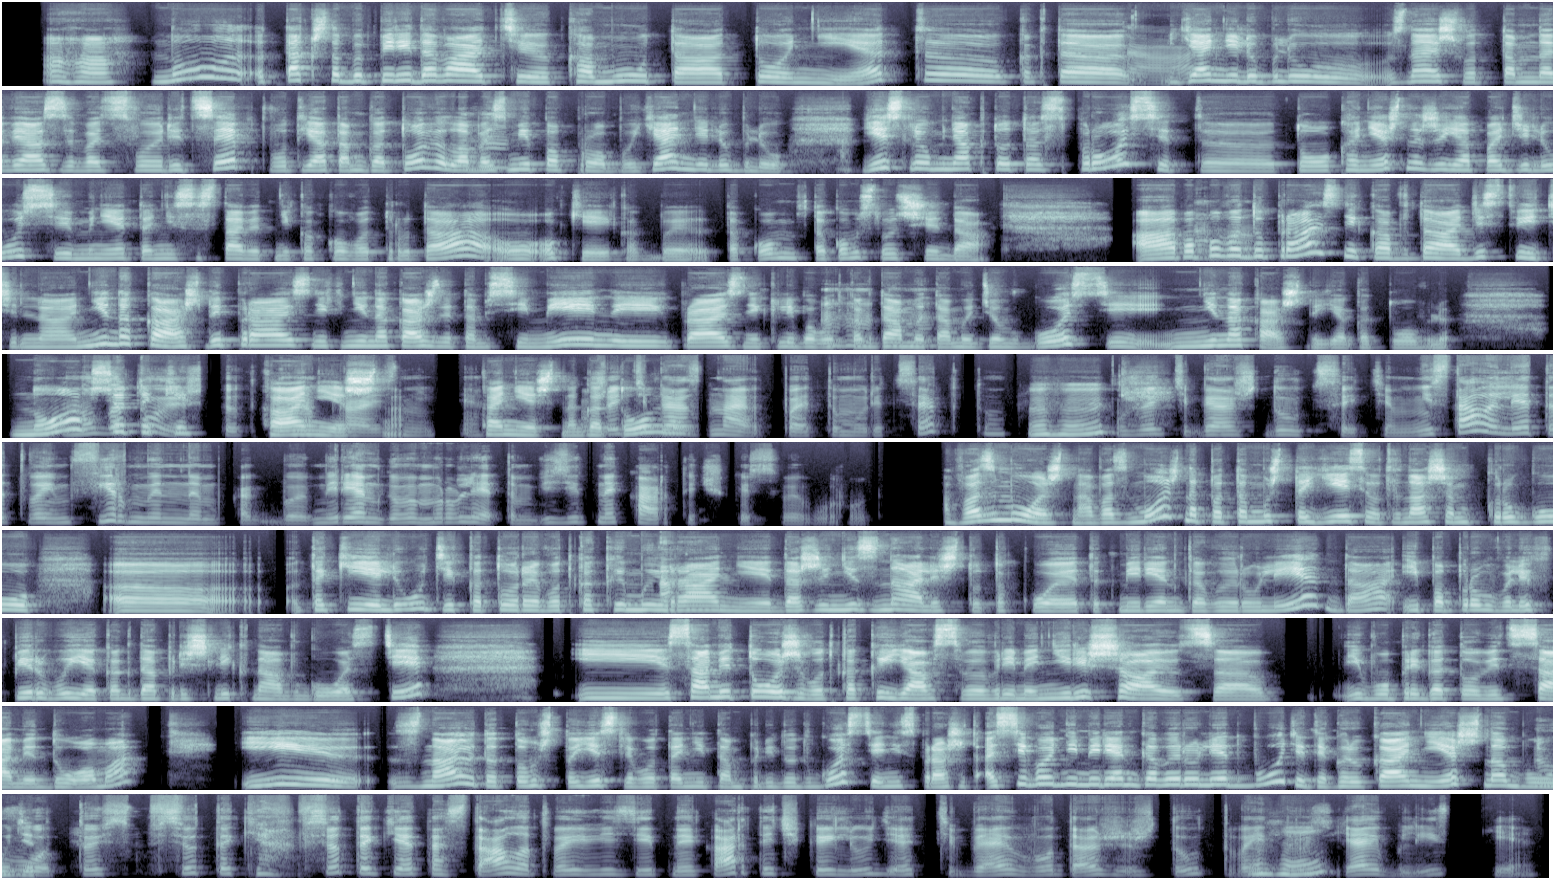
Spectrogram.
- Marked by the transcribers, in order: tapping; other background noise; chuckle
- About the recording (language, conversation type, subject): Russian, podcast, Какое у вас самое тёплое кулинарное воспоминание?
